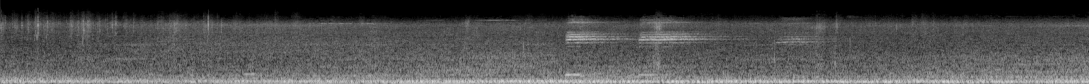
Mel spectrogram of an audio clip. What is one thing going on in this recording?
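A monkey walks through grass and dry leaves.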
